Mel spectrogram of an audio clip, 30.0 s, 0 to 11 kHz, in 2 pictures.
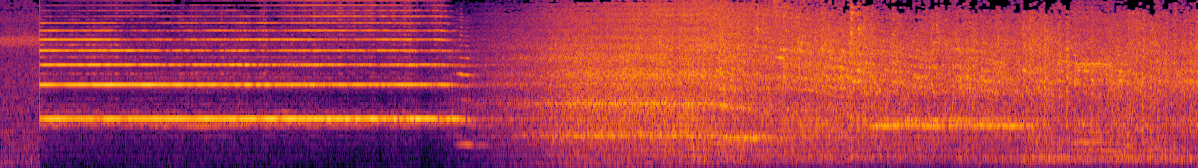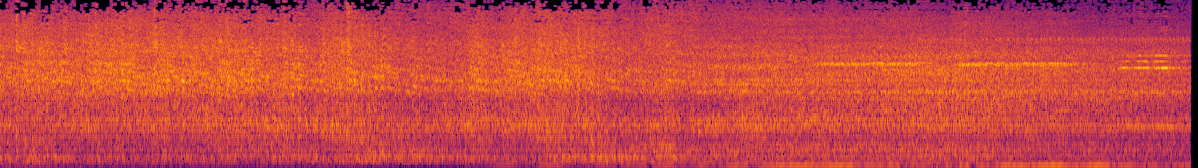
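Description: An Indian Railways WAP-7 electric locomotive's horn sounds one long, steady blast of about five seconds. Then the 18-coach Shatabdi Express passes at full speed, a continuous rush of wheels on rails and moving air, with a deep low rumble building over the last third as the train draws away.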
